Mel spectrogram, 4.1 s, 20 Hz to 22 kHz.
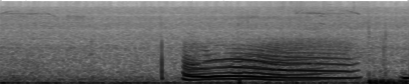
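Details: Pet cat Kojiro snoring: a soft click, then a sustained buzzy, whistle-like tone for about 1.7 seconds with layered overtones, gently falling, followed by brief rustling noises and a low background hum.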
